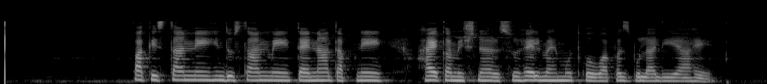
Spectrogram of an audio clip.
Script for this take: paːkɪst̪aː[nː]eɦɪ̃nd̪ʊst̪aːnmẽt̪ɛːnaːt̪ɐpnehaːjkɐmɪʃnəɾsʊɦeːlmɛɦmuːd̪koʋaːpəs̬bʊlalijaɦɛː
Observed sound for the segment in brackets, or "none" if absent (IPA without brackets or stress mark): nː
